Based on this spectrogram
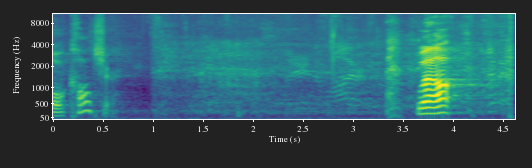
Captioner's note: laughter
